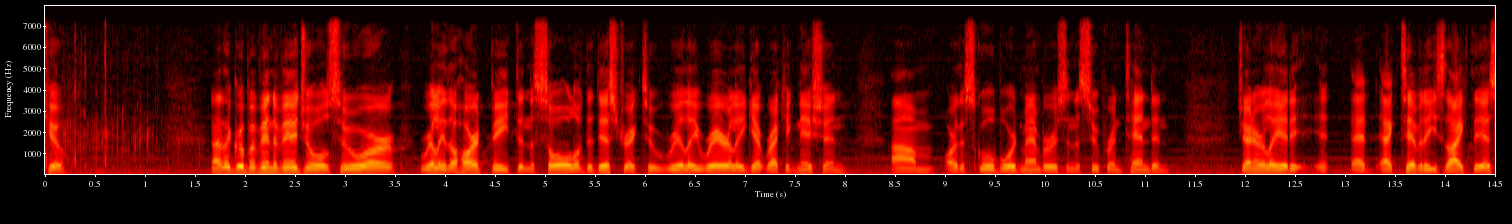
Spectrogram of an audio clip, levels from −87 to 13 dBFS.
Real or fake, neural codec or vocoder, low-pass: real; none; 7.2 kHz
